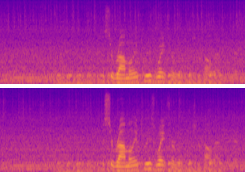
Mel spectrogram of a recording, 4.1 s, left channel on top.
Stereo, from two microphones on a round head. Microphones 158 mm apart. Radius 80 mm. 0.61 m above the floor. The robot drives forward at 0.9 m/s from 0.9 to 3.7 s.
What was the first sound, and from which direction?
A man speaking, 35° right (ahead or behind).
